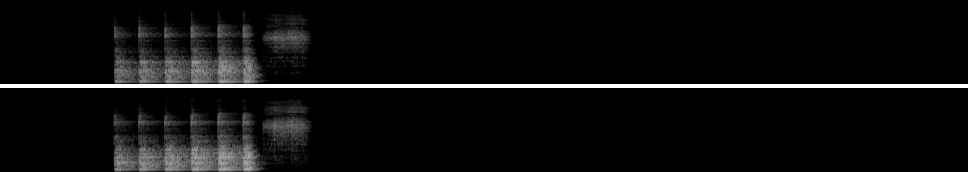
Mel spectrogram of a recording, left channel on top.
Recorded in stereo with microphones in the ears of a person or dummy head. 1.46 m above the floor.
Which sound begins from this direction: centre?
Hammering, at 1.1 s.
